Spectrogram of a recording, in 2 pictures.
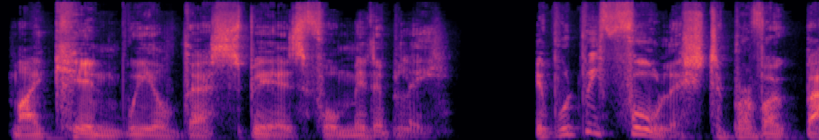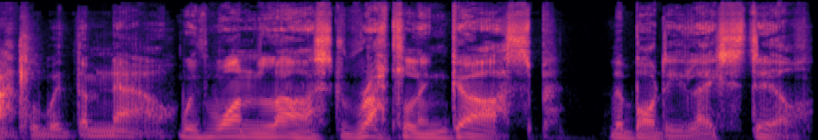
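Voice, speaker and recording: Grave fantasy game hero, low husky voice, solemn measured storytelling, dramatic. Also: male voice, very animated, no echo, clean studio sound, full character voice. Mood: firm, wary. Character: grave male fantasy adventurer narrating his journey and casting spells. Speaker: video game player-character voice.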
